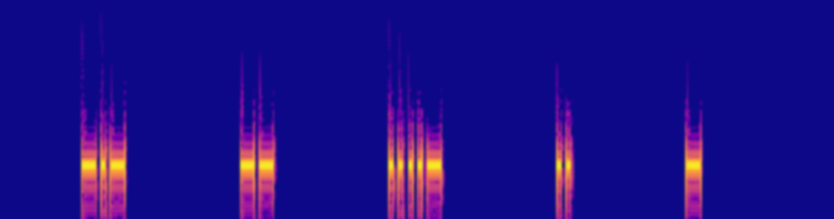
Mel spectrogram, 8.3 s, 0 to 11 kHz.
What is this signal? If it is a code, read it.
Morse code, heard as a keyed tone, about 25 wpm, spaced as for 7 wpm, 700 Hz. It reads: KM4IT
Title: USA Call Signs - 5 Characters - 8x Character Spacing - 25wpm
